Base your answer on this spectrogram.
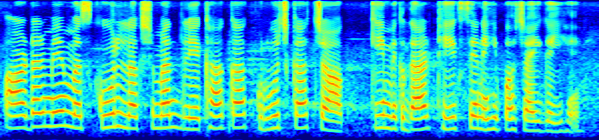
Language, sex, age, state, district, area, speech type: Urdu, female, 18-30, Uttar Pradesh, Lucknow, rural, read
